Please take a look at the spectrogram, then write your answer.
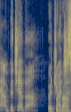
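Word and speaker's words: Buġibba: Bujibba. I mean, I'm sure there'll be some people in the comments saying that I I'm say saying it Bujibba. wrong. I say bajibba.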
